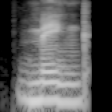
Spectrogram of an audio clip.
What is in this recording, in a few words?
"Ming", Indian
